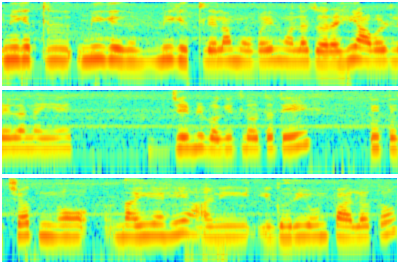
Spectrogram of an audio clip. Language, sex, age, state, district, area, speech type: Marathi, female, 18-30, Maharashtra, Akola, rural, spontaneous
